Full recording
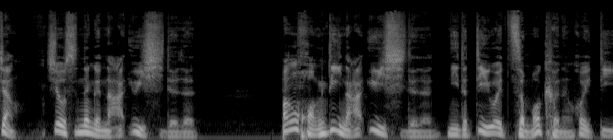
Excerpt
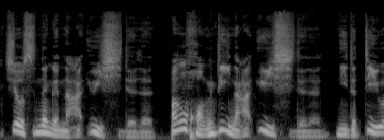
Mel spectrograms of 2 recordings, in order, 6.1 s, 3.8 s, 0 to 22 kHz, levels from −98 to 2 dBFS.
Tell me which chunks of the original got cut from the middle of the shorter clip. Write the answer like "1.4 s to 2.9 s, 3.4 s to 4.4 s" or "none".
2.0 s to 2.7 s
